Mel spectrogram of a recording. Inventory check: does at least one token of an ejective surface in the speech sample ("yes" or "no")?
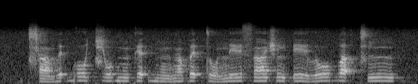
no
